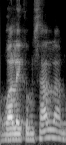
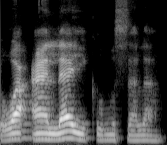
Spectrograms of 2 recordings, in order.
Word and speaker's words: waalaikumussalam: Kalau dia salah harus diingatin jangan waalaikumsalam tapi waalaikumussalam.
